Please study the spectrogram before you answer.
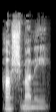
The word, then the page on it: hush money: British English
